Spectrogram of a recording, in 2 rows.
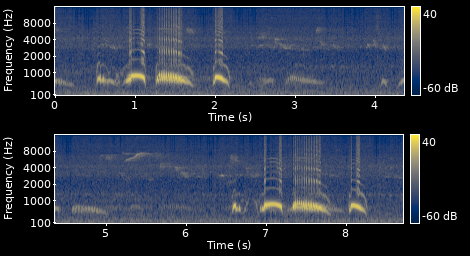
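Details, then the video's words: Spotted dove, sharp 'mercik' song with a single 'kuk', suited to luring and training: a loud four-part coo phrase, a quieter echoing version of it, then the loud phrase again about six seconds later; faint high bird chirps behind. "Burung tekukur suara MERCIK kuk 1 tajam"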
